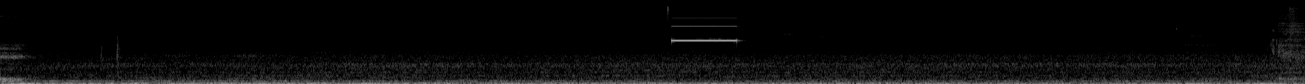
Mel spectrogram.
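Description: A digital multimeter set to continuity mode gives one clear, steady electronic beep lasting about half a second, heard against a low background hum while resistors are being tested on a retro chip tester board.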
